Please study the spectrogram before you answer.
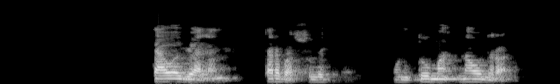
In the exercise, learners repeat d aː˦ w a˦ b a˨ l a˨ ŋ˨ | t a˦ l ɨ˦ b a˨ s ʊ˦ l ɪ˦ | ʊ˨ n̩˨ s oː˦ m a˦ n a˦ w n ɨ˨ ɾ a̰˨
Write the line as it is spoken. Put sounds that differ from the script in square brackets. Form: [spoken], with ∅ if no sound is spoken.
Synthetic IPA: [t] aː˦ w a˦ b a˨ l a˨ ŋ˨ | t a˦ [ɾ] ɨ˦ b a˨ s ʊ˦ l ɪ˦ | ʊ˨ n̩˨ [t] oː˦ m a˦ n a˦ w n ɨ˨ ɾ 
